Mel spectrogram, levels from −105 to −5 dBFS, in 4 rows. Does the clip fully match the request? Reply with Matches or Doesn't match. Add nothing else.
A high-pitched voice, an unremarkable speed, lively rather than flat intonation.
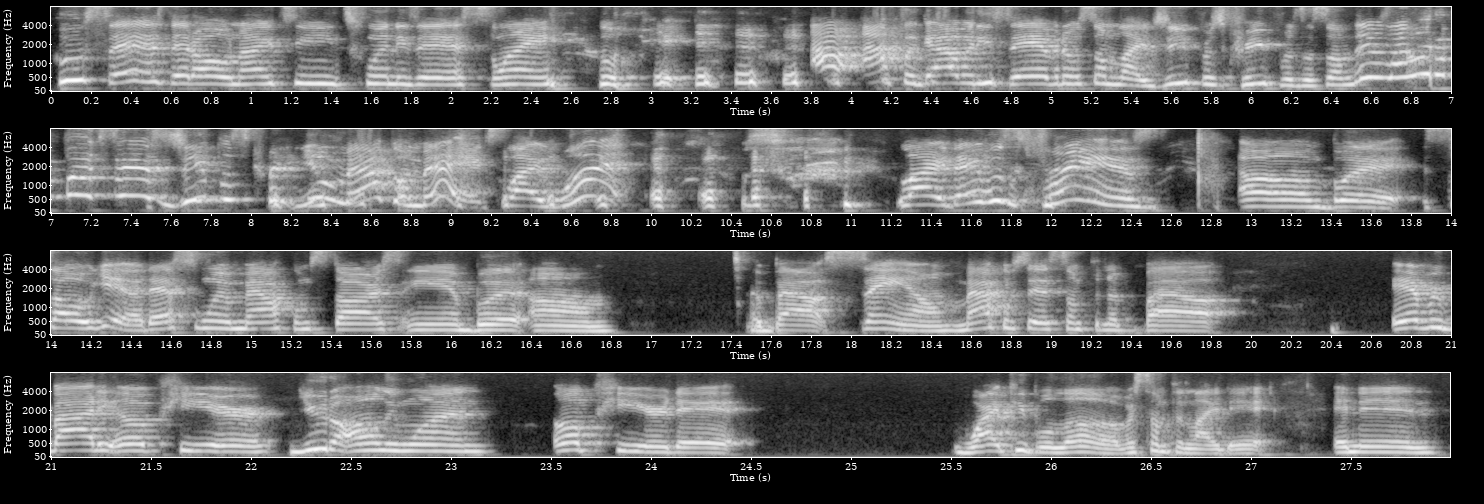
Matches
